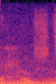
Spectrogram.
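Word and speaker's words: Hellshire: as a health retreat its name has since evolved into helsha though both pronunciations are technically correct in the early 19th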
